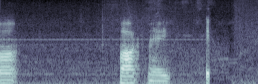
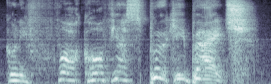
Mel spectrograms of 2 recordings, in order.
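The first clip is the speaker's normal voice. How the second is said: raging gamer; 8 semitones higher than usual. Real, not acted. Yelling at enemy.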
